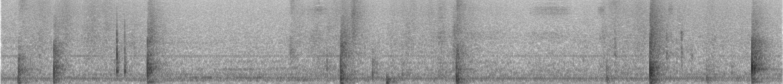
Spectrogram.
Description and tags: Standing up from the floor
A sound effect of getting up off the floor
feet, floor, foot, footsteps, getting, shoe, shoes, stand, standing, step, up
